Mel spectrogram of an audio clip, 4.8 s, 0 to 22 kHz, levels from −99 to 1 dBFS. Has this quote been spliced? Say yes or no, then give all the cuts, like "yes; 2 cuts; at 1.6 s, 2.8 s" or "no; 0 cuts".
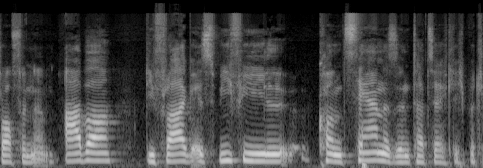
no; 0 cuts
